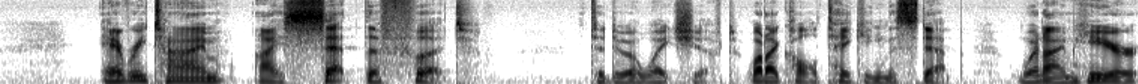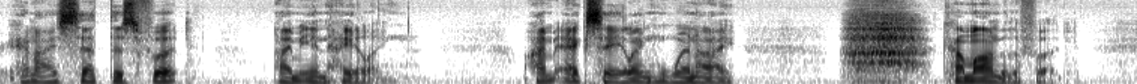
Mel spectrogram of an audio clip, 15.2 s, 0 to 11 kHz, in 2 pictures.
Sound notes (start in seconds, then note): 12.6 exhales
